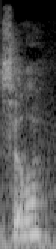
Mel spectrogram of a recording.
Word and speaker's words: Scylla: Is it Scylla? Okay, yeah, it is Scylla. The C in Scylla is silent.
